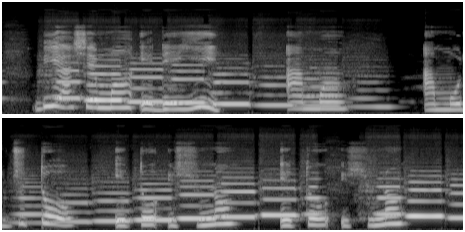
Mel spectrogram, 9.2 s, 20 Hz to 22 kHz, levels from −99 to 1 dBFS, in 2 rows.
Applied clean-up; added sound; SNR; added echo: none; Wind instrument, woodwind instrument; -1 dB; none.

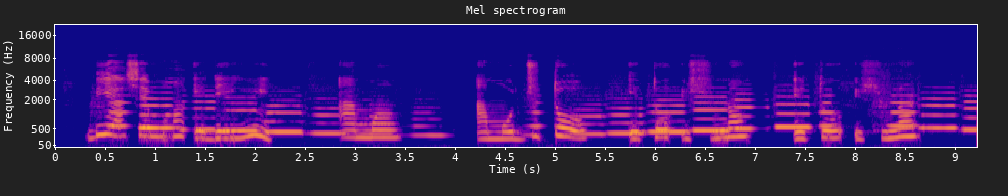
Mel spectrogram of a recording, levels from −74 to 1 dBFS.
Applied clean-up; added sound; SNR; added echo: neural mask model RNNoise.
